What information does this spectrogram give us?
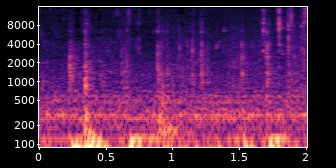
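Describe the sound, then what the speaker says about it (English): Keyboard keys tapped in The Stanley Parable, a quick run of clicky presses in an irregular rhythm, close and fairly quiet, with no talking. "Press O on your keyboard"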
